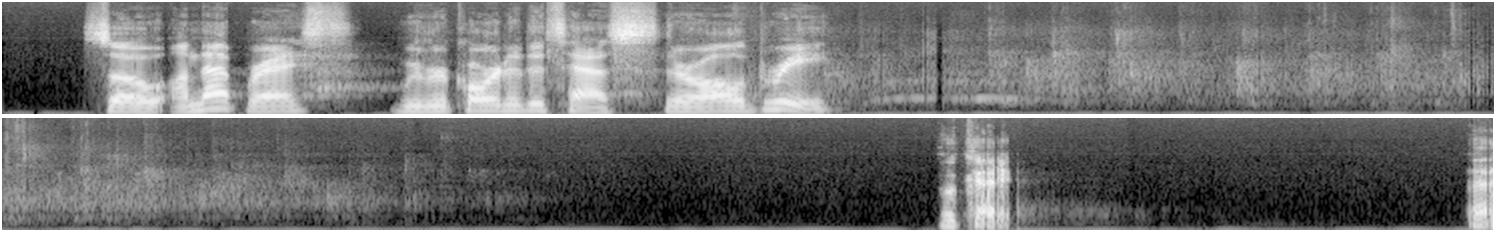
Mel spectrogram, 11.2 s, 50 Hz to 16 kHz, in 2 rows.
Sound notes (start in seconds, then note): 2.0 audience cheers and applauds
